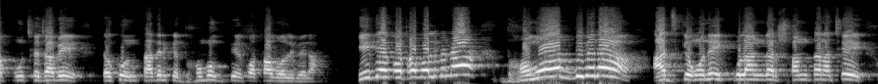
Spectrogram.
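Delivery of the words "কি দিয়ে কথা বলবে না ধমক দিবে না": emphatic preaching. Acted. Rhetorical question and answer.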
